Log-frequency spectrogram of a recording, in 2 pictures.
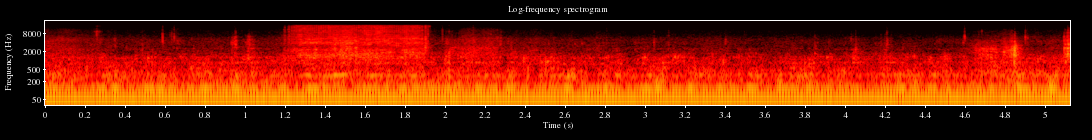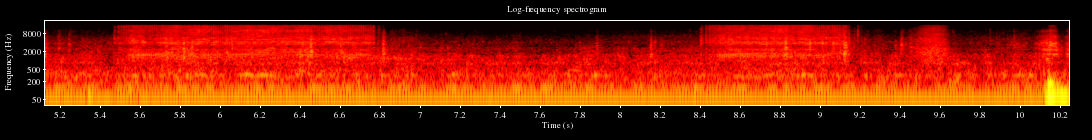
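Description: Three bursts of scraping hiss, about a second each, over a steady low hum.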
